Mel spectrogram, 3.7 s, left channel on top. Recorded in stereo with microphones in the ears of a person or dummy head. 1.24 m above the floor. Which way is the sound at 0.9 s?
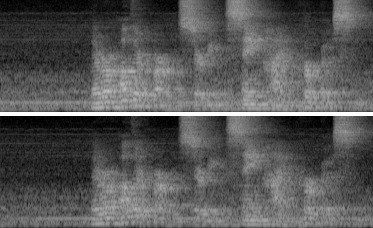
20° left (ahead or behind).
